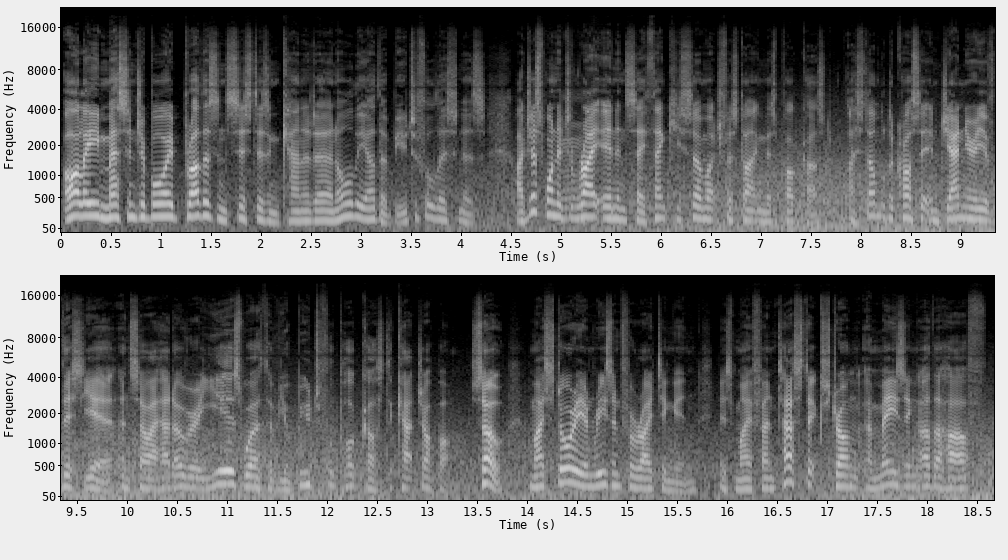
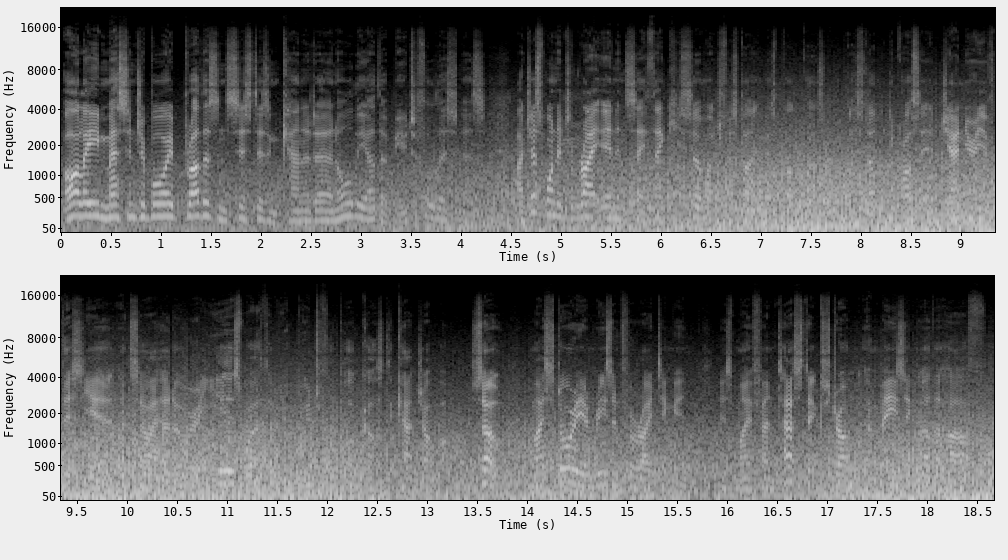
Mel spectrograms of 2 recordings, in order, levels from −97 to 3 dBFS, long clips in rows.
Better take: first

